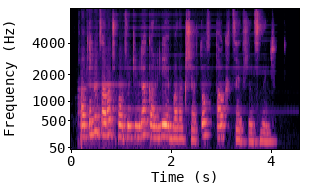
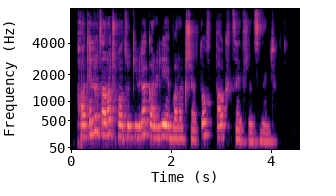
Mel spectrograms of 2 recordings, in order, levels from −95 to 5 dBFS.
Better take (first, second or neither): second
